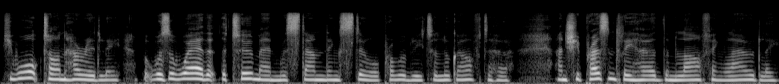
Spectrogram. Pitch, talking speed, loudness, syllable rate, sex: 215 Hz, 200 wpm, -18 LUFS, 5.6 syllables/s, female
